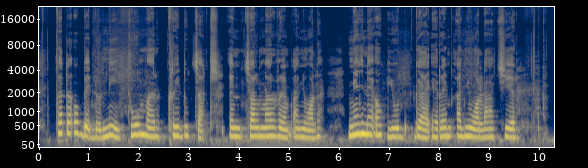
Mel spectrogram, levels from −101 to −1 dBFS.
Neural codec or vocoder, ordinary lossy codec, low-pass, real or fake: vocoder, 44.1 kHz, 128 mel bands every 256 samples, BigVGAN v2; none; none; fake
